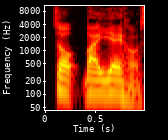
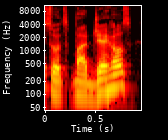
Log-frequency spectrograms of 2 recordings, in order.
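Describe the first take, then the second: First: The double L sounds like an English Y. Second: The double L sounds like an English J. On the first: This is the most common pronunciation. "you most commonly hear it as a Y, an English Y" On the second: This is how it is said in Colombia. "they'll put a J on it, like an English J"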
